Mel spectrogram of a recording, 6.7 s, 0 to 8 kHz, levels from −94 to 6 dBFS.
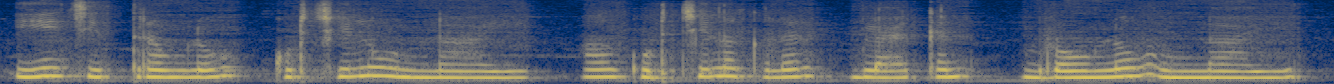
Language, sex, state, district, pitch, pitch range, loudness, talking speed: Telugu, female, Telangana, Hyderabad, 255 Hz, 240-270 Hz, -15 LUFS, 110 wpm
